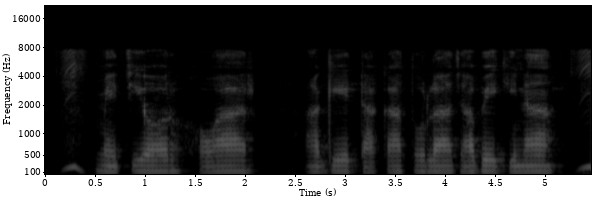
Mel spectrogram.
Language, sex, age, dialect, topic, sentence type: Bengali, male, 18-24, Western, banking, question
